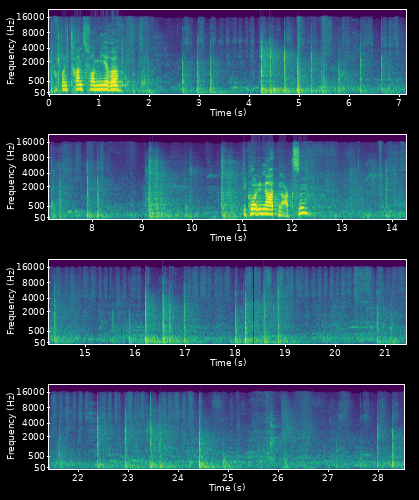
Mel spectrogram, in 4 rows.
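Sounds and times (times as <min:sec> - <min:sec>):
speech: 0:00.2 - 0:01.6, 0:11.2 - 0:12.4
pen scratching across a surface while writing a maths formula by hand: 0:02.6 - 0:08.4, 0:13.7 - 0:25.2, 0:27.1 - 0:28.5.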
